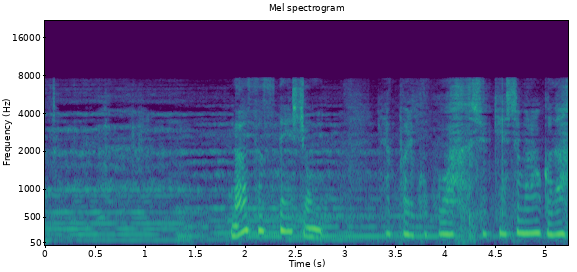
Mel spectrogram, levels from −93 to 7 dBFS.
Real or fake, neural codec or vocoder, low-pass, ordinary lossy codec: fake; codec, 16 kHz, 16 kbps, FreqCodec, smaller model; none; none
